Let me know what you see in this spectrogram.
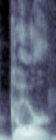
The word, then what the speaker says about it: gaur: Next animal, the gaur, G-A-U-R, gaur, gore. Background, gores rhyme with powers. Okay, so it's gaur.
